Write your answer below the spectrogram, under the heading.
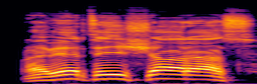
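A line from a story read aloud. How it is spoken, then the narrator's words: Sharp bark. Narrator (Russian): рявкнул Дилип молнией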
